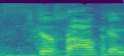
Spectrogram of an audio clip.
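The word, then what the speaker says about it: Gyrfalcons: We actually, off screen, we're figuring out how it's pronounced. But Gerfalcons, everyone, so anyone who mispronounces it, that's how you say it.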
